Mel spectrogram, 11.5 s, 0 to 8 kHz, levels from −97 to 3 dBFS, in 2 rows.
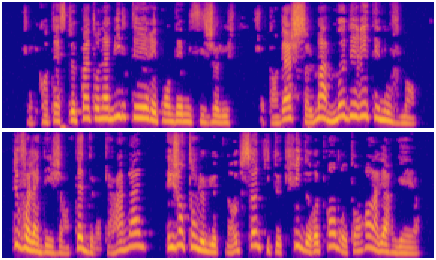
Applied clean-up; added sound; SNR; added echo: none; none; none; none.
